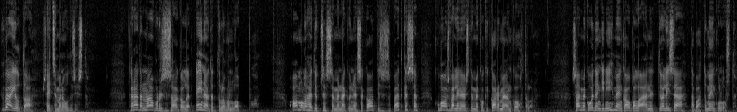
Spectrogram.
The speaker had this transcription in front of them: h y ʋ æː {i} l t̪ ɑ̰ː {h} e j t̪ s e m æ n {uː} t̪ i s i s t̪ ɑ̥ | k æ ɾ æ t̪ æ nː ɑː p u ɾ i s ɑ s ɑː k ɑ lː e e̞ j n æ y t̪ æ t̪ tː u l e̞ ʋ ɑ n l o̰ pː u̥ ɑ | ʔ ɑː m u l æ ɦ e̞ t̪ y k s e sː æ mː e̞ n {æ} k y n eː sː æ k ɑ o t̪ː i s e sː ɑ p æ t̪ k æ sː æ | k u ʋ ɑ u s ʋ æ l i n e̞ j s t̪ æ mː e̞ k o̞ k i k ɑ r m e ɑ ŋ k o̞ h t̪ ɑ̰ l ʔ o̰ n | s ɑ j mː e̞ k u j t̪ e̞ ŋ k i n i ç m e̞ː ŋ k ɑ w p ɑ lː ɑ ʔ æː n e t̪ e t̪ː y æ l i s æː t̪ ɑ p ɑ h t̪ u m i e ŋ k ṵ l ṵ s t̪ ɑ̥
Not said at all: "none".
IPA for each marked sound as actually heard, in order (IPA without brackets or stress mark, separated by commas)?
i, s, uː, æ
